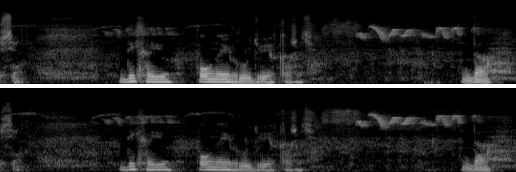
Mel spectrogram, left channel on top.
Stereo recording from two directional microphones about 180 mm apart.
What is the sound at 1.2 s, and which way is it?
Speech, 50° left (ahead or behind).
